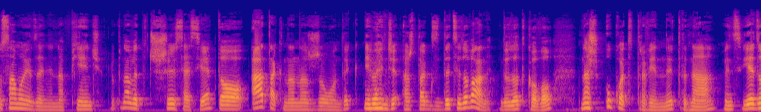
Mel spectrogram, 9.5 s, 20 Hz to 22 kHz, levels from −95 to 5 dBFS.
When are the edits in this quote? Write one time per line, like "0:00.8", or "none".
0:08.5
